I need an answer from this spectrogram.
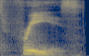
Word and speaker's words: frieze: freeze is a noun it's pronounced as freeze meaning a freeze is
